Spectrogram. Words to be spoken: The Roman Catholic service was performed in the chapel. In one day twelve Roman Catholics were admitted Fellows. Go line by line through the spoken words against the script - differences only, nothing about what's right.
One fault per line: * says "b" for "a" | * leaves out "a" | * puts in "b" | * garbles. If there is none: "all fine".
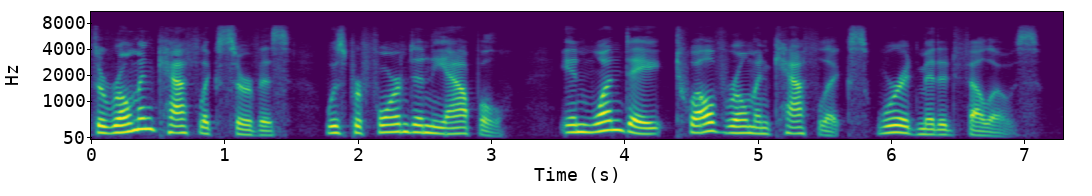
* says "apple" for "chapel"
